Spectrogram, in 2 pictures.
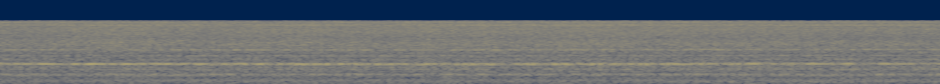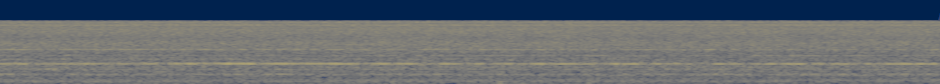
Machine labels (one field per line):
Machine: fan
